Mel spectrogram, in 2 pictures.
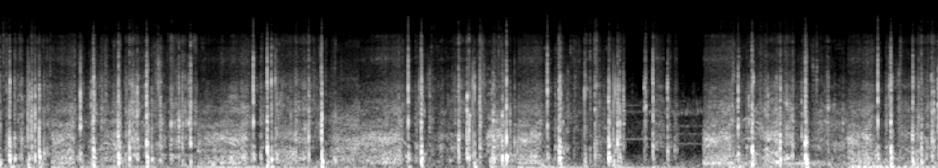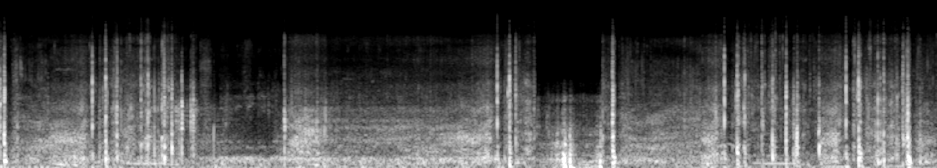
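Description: Skateboard wheels roll and rumble over concrete outdoors.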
